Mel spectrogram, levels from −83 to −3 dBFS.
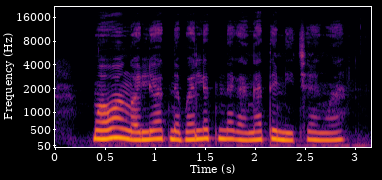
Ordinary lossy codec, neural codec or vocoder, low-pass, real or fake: none; none; 19.8 kHz; real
